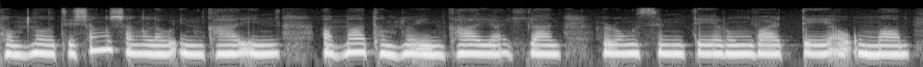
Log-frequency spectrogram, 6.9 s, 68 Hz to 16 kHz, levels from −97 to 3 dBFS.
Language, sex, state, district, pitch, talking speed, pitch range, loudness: Mizo, female, Mizoram, Aizawl, 205 Hz, 210 wpm, 205-210 Hz, -12 LUFS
